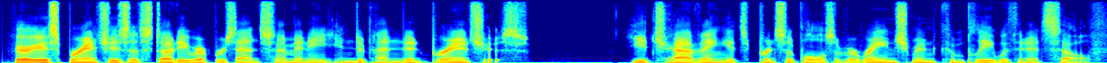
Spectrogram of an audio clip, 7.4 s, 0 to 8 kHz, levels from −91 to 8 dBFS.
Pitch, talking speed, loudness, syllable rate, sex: 95 Hz, 145 wpm, -22 LUFS, 5.8 syllables/s, male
